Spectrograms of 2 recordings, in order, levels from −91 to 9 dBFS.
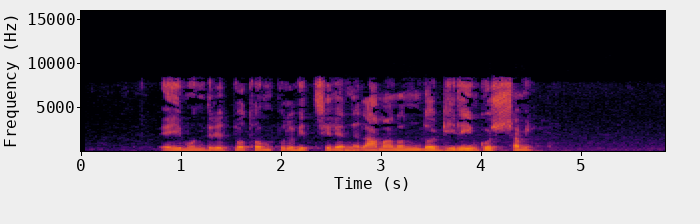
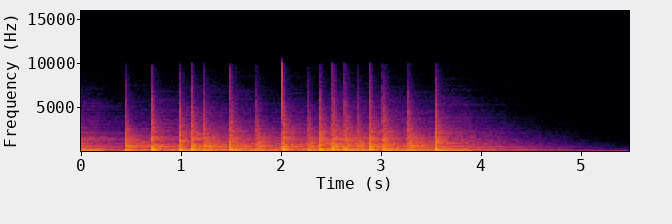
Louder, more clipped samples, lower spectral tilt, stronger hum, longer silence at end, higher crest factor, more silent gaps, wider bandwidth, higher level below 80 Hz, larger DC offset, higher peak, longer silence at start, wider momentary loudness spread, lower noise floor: second, -25 LUFS vs -17 LUFS; neither; second, -5 dB/octave vs -7 dB/octave; neither; first, 1.3 s vs 1 s; about the same, 18 dB vs 18 dB; neither; second, 8.8 kHz vs 10.5 kHz; second, -54 dBFS vs -48 dBFS; second, under 0.1% vs 0.5%; second, -10 dBFS vs 0 dBFS; first, 0.8 s vs 0 s; second, 6 LU vs 11 LU; first, -67 dBFS vs -60 dBFS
